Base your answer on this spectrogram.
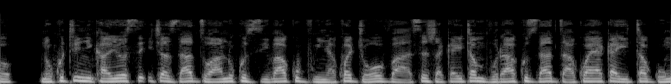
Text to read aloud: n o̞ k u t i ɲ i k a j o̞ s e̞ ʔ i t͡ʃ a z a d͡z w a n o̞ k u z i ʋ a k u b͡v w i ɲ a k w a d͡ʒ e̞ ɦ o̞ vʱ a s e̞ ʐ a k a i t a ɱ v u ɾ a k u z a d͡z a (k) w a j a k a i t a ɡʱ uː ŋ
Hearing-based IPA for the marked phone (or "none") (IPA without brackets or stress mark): k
